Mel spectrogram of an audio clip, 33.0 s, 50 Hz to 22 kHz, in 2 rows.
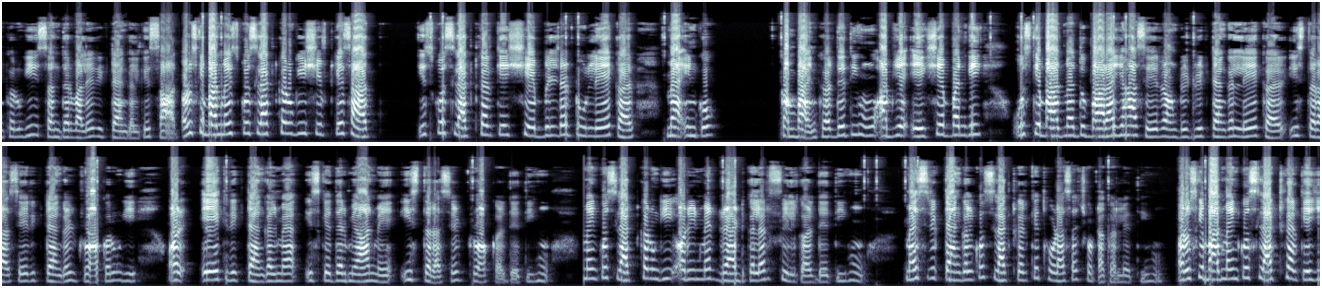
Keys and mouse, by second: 2.6 click, 5.3 click, 7.0 click, 30.2 shift+Num_Lock, 30.2 shift+click, 31.0 click.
